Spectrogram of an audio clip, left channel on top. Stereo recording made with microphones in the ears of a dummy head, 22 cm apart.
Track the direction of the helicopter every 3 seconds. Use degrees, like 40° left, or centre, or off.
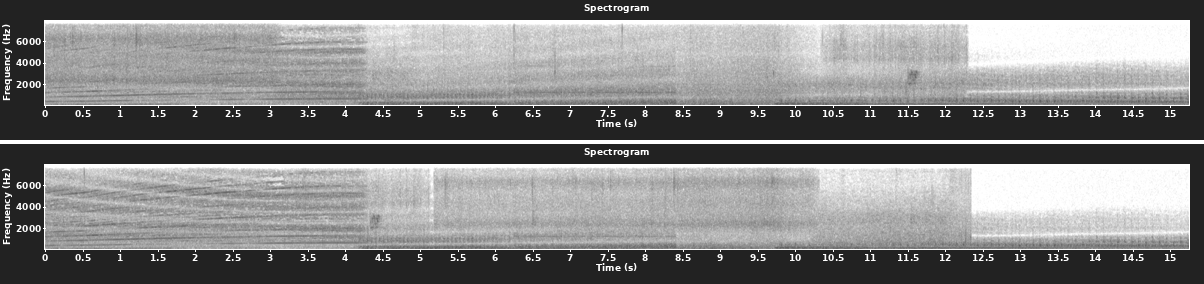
50° right, centre, 30° left, 40° left, 50° left.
